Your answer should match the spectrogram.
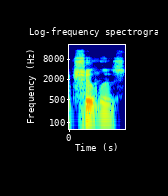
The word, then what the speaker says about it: chitlins: Chitterlings or chitlins chitlins is how it's pronounced. Chitterlings is actually how it's spelled.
